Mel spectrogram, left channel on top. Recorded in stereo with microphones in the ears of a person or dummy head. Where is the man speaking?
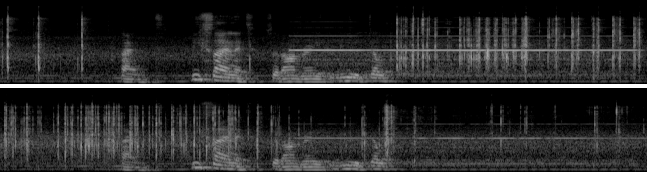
30° left (ahead or behind), 4.5 m.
